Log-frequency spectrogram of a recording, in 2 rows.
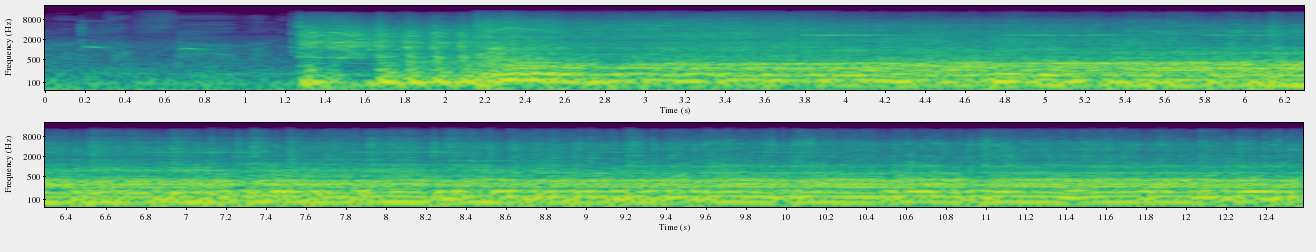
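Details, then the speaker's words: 2021 Yamaha RXP-X 300 Stage 3 jet ski, first start after valve spring and retainer replacement, oil primed to supercharger, intercooler parts off: catches after short crank, strong steady even idle, fuel beeper chirping above; sounds healthy. "so yo that thing sounds rowdy man"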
